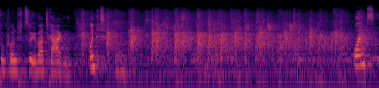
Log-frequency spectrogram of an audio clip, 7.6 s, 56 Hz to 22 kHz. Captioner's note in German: Beifall CDU und BÜNDNIS 90/DIE GRÜNEN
